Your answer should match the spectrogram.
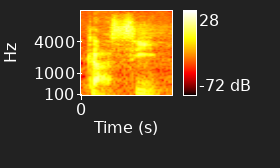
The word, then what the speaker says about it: Cassis: This lovely spot is called Cassis, and they pronounce the S. Officially, they should not. It is really Cassis.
